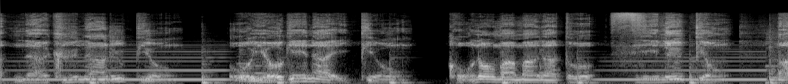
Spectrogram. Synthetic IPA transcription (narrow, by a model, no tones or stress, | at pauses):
nakɯnaɾɯpʲjõŋojoɡenaipʲjoŋ | kʰo̰nomamad̪at̪osenɯpʲjoŋa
